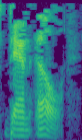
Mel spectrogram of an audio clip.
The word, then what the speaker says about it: Danel: And so there are modern translations that choose to render it as Dan-el, D-A-N-E-L.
